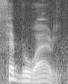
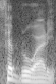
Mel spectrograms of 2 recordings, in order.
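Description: No difference in how they are said.

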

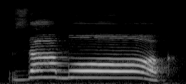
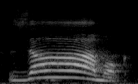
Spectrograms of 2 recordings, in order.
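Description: First: The stress is on the last syllable. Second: The stress is on the first syllable. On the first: "Куди падає наголос в нашому слові? На останній склад" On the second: "стоїть у нас на першому складі"

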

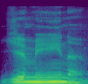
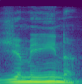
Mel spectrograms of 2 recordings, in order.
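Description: No difference in how they are said.

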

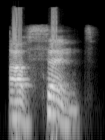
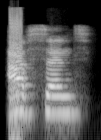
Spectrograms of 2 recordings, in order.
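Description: First: The stress is on the second syllable. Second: The stress is on the first syllable. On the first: It is a verb: to keep oneself away. "stress the second syllable when it is a verb" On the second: It is an adjective: not here. "stress the first syllable when it is an adjective"

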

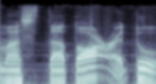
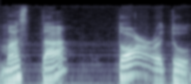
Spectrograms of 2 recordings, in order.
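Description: The two takes are said the same way.

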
